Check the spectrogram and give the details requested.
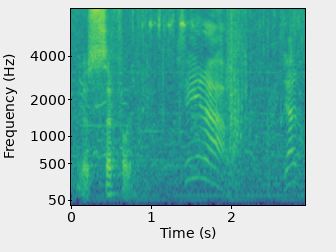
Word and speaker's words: Bucephalus: What kind of name is Bruce Phallus anyway? It's pronounced Bucephalus. Bucephalus.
